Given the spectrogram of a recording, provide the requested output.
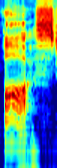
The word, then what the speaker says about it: Aust: And I say Aust. It's like Austin, Texas. But the German pronunciation is actually Aust.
